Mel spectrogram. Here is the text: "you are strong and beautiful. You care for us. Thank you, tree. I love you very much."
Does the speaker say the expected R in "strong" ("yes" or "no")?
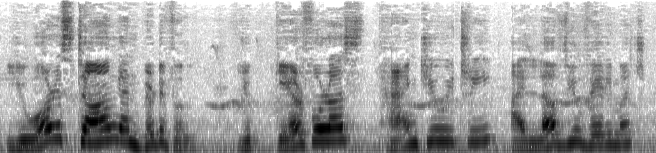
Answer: no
